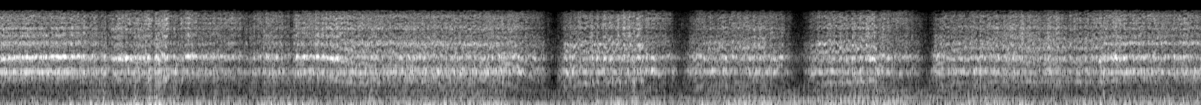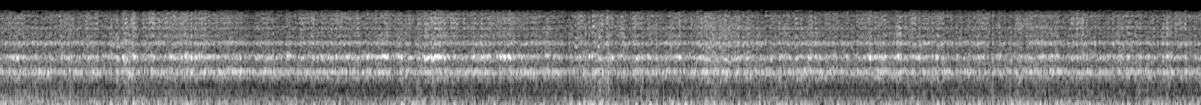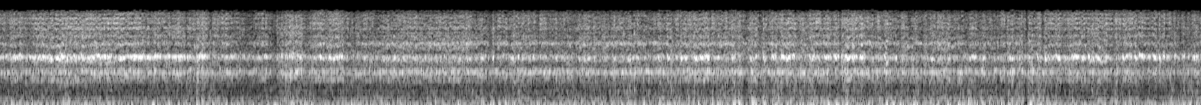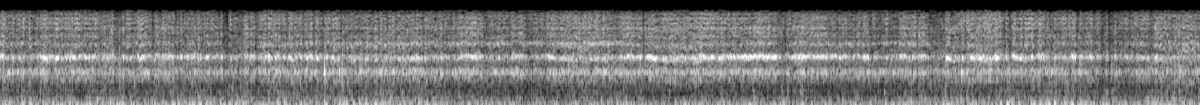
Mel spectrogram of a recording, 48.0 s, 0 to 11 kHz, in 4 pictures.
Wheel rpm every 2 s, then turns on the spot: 220, 230, 160, 110, 100, 200, 230, 230, 230, 230, 230, 230, 220, 230, 220, 230, 220, 220, 230, 230, 230, 220, 230, 230.
6-8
